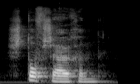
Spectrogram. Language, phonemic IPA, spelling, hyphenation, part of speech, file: Dutch, /ˈstɔf.zœy̯.ɣə(n)/, stofzuigen, stof‧zuigen, verb, Nl-stofzuigen.ogg
- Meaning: to vacuum-clean, clean with a vacuum cleaner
